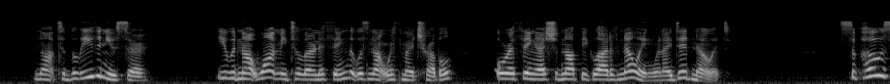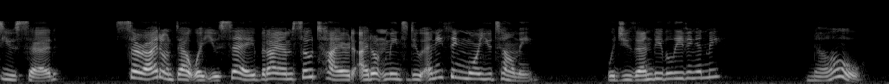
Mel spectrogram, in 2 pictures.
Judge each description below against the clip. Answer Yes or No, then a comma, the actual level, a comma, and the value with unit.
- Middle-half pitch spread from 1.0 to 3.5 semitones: No, average, 4.4 semitones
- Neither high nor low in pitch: No, high, 245 Hz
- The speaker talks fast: Yes, fast, 235 wpm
